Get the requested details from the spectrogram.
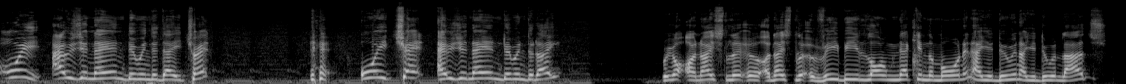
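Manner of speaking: put-on British accent, pitched high. Greeting chat and the lads on stream, in a British accent. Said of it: "It's a perfect British accent, bruv".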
